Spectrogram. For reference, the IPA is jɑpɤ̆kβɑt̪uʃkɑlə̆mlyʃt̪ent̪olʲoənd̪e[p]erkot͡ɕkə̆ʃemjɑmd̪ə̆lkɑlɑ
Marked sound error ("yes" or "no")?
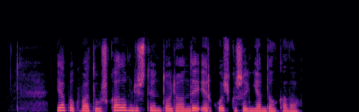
yes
